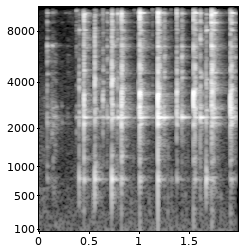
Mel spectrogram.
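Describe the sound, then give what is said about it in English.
A metal spoon stirring coffee clinks rapidly and repeatedly against the inside of a ceramic cup, a bright, ringing tapping in an uneven rhythm of about a dozen strikes, with no voices. “Stirring.”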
